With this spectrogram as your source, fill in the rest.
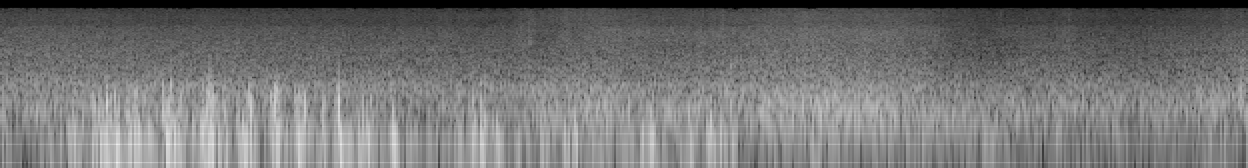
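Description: Waves crash and break on the shore.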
